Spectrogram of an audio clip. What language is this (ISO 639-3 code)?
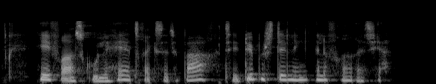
dan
